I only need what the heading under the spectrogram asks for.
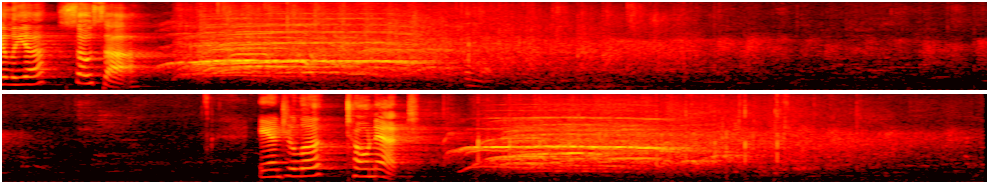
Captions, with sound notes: Thalia Sosa [APPLAUSE]. Angela Tonet >> [APPLAUSE]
